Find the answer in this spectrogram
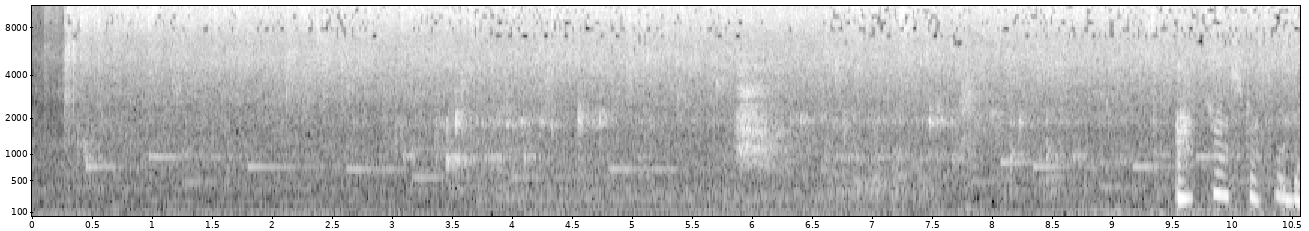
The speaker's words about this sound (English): Taking an extra long shower.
